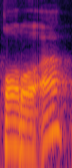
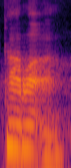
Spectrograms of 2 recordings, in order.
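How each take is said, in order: First: The first sound is a deep throat q. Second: The first sound is a plain k.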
